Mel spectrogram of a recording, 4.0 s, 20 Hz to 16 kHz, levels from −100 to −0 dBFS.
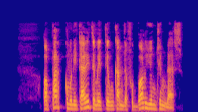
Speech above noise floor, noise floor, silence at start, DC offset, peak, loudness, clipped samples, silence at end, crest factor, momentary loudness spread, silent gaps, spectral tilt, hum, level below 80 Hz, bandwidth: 41 dB; -60 dBFS; 0.85 s; under 0.1%; -2 dBFS; -20 LUFS; under 0.1%; 0.35 s; 20 dB; 8 LU; none; -5.5 dB/octave; none; -58 dBFS; 7.8 kHz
